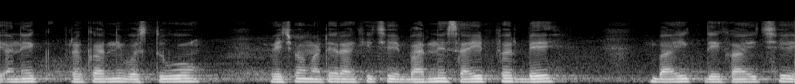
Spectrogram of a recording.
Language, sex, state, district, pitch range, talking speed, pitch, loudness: Gujarati, male, Gujarat, Valsad, 120-135 Hz, 105 wpm, 130 Hz, -14 LUFS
